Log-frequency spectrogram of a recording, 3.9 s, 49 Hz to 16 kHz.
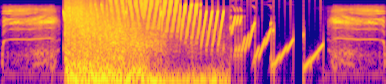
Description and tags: Squalk Bubble Bang
Similar to Bubble_Bang with the addition of 2 squalks. That's me literally squalking. Sounds also include hitting an empty paint can with a ruler and vocal noises all garbled up and played around with in Audacity.
Sound, Fill, Squalking, Bang, Bubbles, Effect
